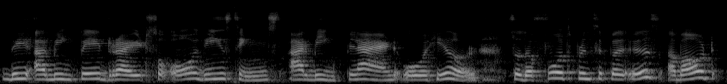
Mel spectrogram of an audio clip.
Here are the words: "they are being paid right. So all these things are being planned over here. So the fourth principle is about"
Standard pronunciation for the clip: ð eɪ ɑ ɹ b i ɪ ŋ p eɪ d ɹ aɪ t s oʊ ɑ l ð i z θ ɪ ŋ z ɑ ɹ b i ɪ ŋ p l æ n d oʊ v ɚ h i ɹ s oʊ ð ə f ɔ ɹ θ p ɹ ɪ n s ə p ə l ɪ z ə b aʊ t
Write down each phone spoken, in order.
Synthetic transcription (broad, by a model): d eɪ ɑ ɹ b i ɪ ŋ p eɪ d ɹ aɪ t s oʊ ɑ l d i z t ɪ ŋ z ɑ ɹ b i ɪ ŋ p l æ n d oʊ v ɚ h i ɹ s oʊ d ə f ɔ ɹ t p ɹ ɪ n s ə p ə l ɪ z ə b aʊ t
